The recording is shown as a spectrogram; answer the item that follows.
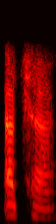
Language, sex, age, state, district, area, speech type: Bengali, male, 18-30, West Bengal, Murshidabad, urban, conversation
